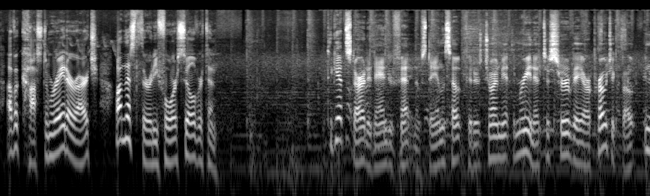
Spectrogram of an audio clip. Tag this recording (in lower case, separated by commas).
speech, music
